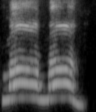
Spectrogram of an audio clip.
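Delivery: loud, very high calling; imitated kids' yelling. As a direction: mimic excited kids hollering for their mother. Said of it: "all of us kids were yelling".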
